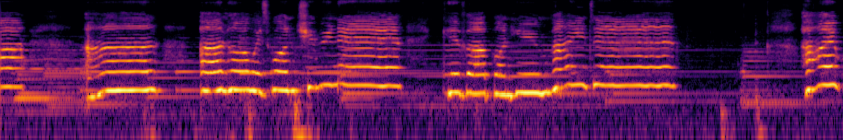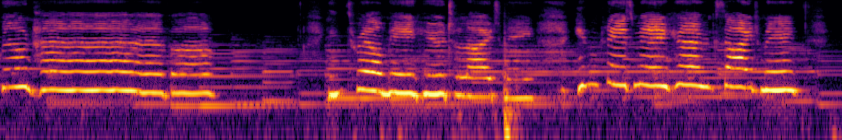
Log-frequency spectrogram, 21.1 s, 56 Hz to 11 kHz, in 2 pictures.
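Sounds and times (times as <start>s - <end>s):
girl singing: 0.0s - 8.5s, 10.0s - 13.3s, 14.4s - 20.8s
soft instrumental accompaniment: 0.0s - 21.0s.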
